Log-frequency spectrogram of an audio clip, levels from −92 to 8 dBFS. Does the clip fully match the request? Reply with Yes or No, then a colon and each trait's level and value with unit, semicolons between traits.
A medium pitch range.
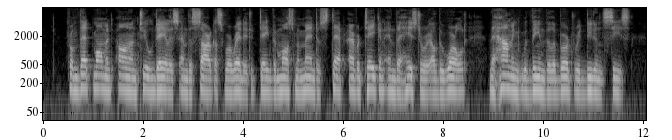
No: narrow, 1.9 semitones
